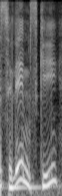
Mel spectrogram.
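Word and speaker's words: Zelensky: negociación sin nosotros no la aceptaremos dice volodimir selsky se pronuncia así después de que Trump anunciara bueno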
